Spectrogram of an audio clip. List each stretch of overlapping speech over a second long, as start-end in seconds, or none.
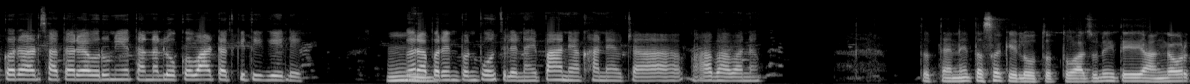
none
